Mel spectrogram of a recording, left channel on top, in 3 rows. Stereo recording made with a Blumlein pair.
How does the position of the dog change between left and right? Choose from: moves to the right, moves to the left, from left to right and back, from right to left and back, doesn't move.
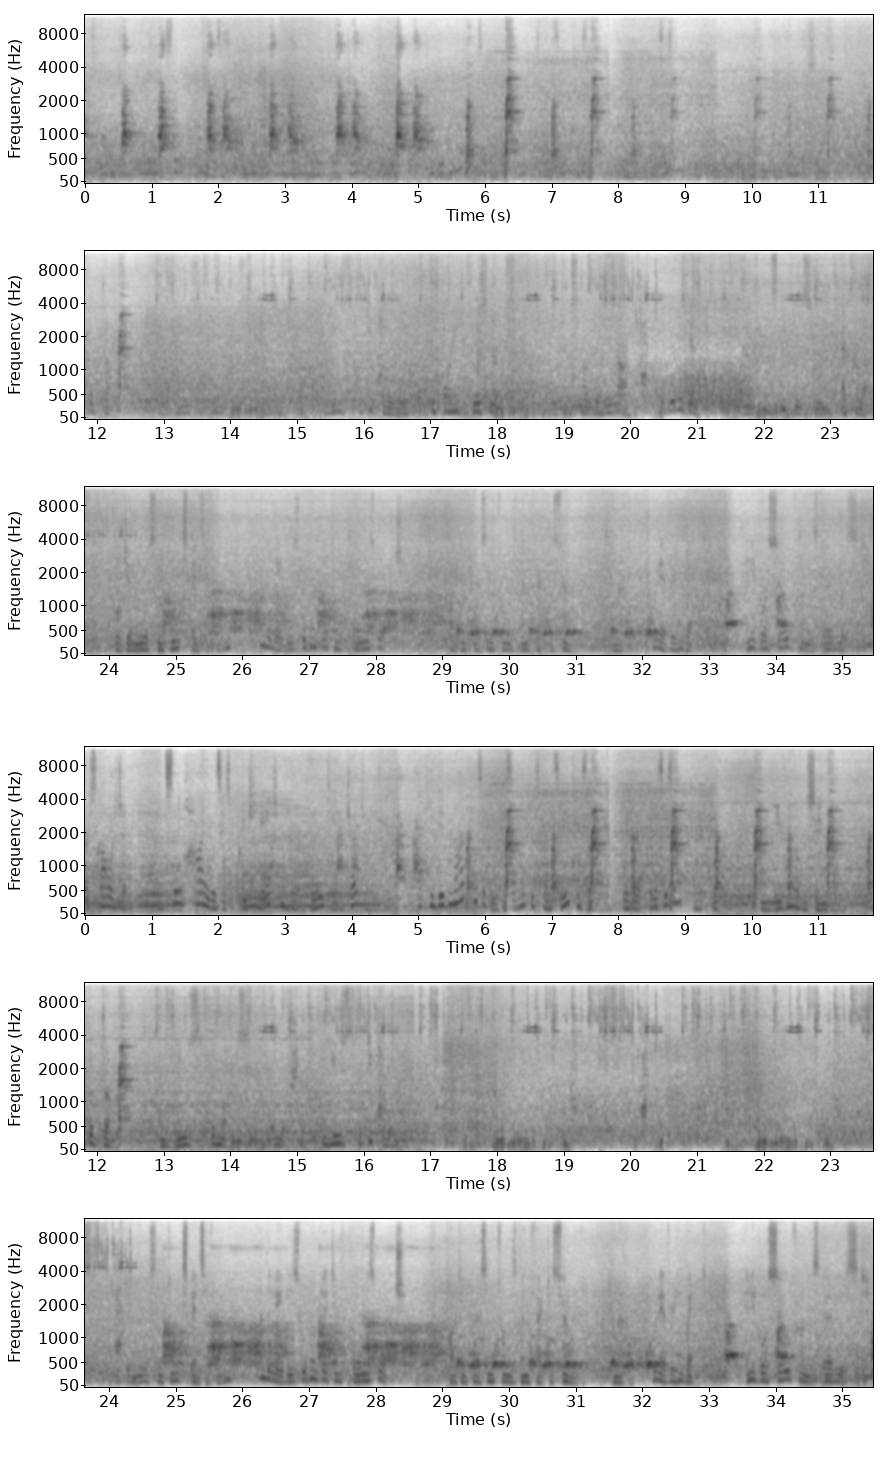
moves to the right.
